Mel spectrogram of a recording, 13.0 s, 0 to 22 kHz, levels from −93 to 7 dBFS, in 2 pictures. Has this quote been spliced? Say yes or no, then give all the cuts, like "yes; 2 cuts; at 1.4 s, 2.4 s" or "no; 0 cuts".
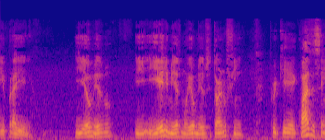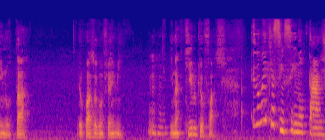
no; 0 cuts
